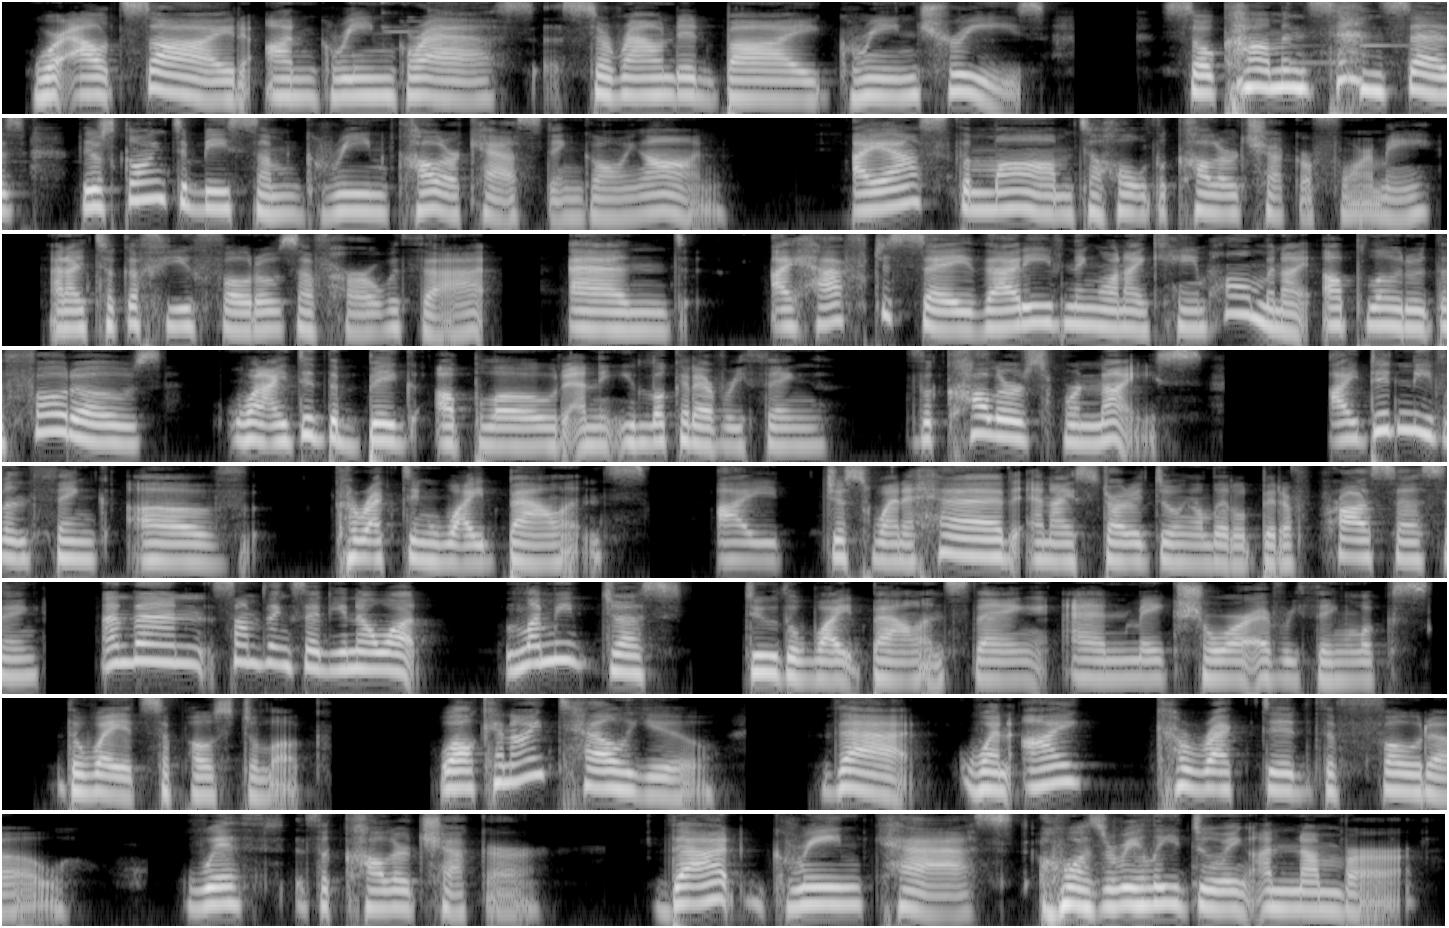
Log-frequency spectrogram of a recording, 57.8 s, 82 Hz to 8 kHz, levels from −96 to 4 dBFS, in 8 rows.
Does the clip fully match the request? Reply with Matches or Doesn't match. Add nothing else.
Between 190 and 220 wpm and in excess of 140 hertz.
Doesn't match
